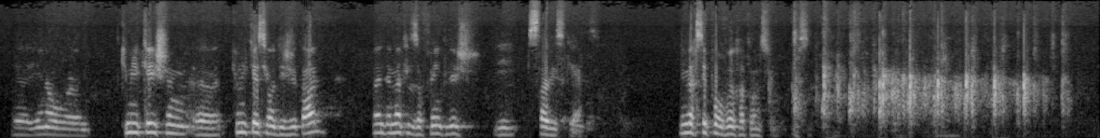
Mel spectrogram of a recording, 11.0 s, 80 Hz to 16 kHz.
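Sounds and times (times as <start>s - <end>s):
muffled audience applauding: 8.0s - 10.9s.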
